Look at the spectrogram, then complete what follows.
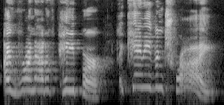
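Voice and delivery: mock dismay for a child audience; lightly voiced upset Invisible. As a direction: Invisible out of paper, mildly distressed. Invisible despairs, pitch raised.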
